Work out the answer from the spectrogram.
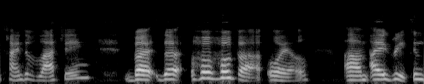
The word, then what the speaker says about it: jojoba: i was laughing at how i used to pronounce it jojoba oil not knowing it was a spanish plant and i was like and then i got like a minute it's not jojoba it's jojoba i was reading how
